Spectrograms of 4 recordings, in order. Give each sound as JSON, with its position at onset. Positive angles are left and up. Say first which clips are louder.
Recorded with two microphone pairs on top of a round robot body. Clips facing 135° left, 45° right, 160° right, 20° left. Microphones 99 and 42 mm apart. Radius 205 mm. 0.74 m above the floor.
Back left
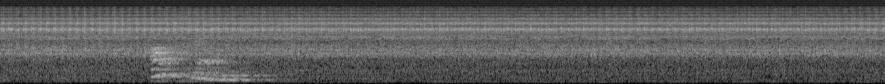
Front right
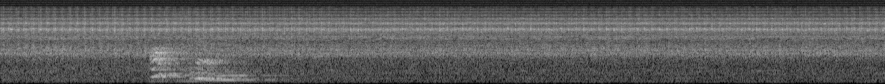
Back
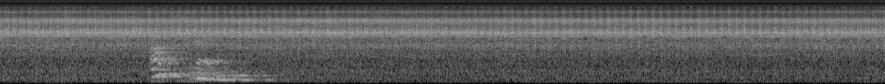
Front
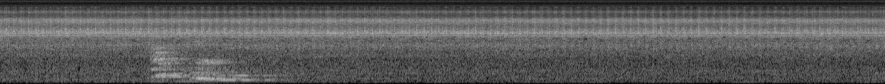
{"t": 1.5, "sound": "a child speaking", "louder": "front right 2 dB, even", "azimuth_deg": -95, "distance_m": 5.5}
